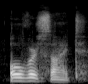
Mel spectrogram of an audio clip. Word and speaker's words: oversight: Next comes oversight. So oversight, you could use over, that should be, the first syllable should be a stress.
